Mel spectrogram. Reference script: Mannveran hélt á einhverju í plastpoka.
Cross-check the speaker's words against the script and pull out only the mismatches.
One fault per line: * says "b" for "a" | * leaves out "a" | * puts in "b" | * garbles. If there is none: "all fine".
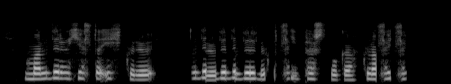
* garbles
* garbles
